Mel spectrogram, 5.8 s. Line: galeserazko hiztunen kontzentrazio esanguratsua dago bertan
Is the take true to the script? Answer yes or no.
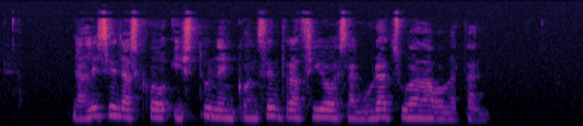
yes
